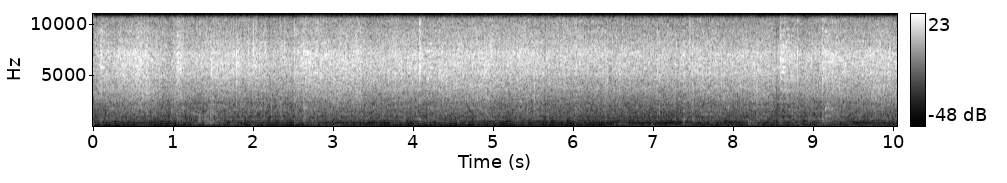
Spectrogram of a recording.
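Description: Carrot and cauliflower pieces frying in a pan, giving a steady hissing sizzle with scraping stir strokes throughout, close and even, with no talking.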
